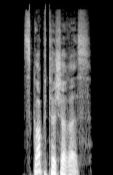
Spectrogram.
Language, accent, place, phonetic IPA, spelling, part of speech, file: German, Germany, Berlin, [ˈskɔptɪʃəʁəs], skoptischeres, adjective, De-skoptischeres.ogg
- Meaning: strong/mixed nominative/accusative neuter singular comparative degree of skoptisch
